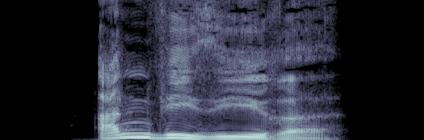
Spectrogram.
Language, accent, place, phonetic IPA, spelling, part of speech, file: German, Germany, Berlin, [ˈanviˌziːʁə], anvisiere, verb, De-anvisiere.ogg
- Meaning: inflection of anvisieren: 1. first-person singular dependent present 2. first/third-person singular dependent subjunctive I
